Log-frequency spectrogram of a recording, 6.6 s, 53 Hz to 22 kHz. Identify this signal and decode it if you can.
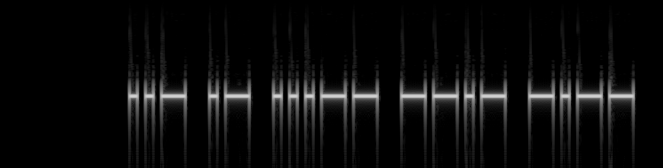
Morse code, heard as a keyed tone, about 15 wpm, 700 Hz. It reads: UA3QY
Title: DXCC-100 Call Signs - 5 Characters - 15wpm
